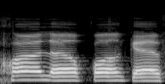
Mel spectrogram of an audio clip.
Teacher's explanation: خا حروف مستعلیہ ہے، قاف بھی حروف مستعلیہ، دونوں کو پر پڑھنا ہے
